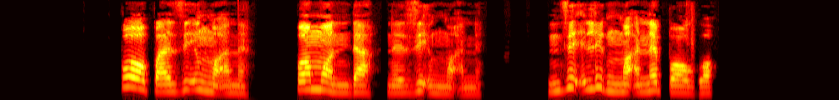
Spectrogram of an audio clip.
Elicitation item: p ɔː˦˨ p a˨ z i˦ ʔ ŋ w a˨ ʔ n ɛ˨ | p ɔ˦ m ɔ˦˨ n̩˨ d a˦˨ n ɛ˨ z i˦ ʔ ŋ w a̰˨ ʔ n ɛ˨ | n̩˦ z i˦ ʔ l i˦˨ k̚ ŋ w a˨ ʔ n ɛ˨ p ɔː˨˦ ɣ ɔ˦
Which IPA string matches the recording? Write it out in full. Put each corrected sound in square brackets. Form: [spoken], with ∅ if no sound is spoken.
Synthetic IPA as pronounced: p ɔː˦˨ p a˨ z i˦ ʔ ŋ w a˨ ʔ n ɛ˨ | p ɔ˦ m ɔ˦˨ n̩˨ d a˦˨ n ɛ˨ z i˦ ʔ ŋ w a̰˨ ʔ n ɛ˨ | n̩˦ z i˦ ʔ l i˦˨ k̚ ŋ w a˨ ʔ n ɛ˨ p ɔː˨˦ ɣ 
